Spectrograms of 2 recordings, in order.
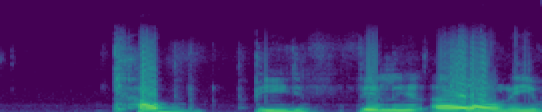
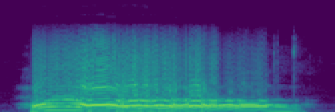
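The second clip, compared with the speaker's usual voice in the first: mock shout; 5 semitones higher, 7 dB louder than usual. Fusion dance shout.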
